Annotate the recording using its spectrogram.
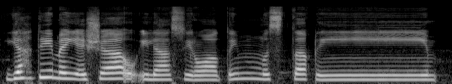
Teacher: آیت کا اختتام یائے مدہ ہے، اور یائے مدہ کے بعد میم کو ہم خود ساکن کر رہے ہیں، سکون عارضی ہے. یہ مد عارض وقفی ہے.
